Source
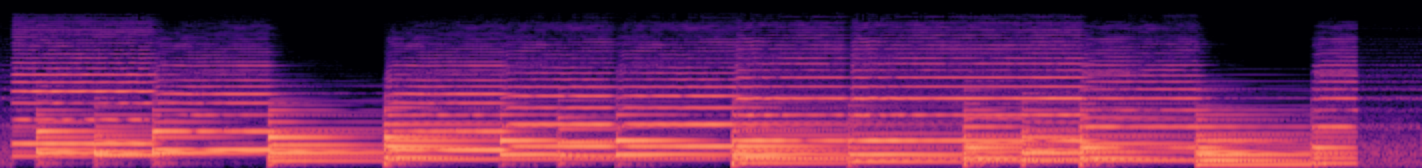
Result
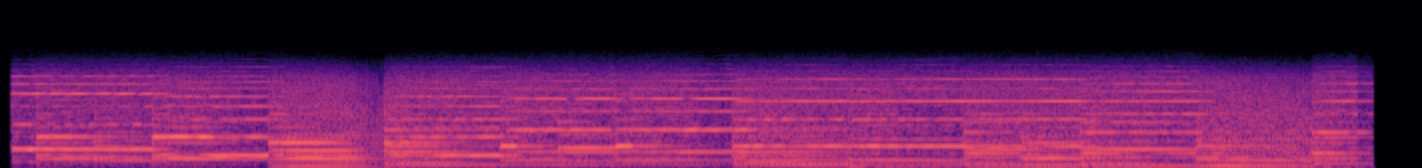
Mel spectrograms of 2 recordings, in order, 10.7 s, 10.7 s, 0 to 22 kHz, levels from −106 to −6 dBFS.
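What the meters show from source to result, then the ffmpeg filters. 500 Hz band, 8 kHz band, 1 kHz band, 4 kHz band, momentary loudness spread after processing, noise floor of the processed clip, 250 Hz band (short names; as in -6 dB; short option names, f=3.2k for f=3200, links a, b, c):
-13.5 dB, under -30 dB, -9.5 dB, -7.0 dB, 4 LU, -49 dBFS, -13.0 dB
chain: -af "equalizer=f=290:t=o:w=1.9:g=-11.5,aecho=1:1:4.8:0.32,acompressor=threshold=-33dB:ratio=6,aresample=11025,asoftclip=type=tanh:threshold=-38.5dB,aresample=44100,acrusher=bits=6:mix=0:aa=0.000001,aecho=1:1:119:0.473,highpass=f=190:t=q:w=0.5412,highpass=f=190:t=q:w=1.307,lowpass=f=3.3k:t=q:w=0.5176,lowpass=f=3.3k:t=q:w=0.7071,lowpass=f=3.3k:t=q:w=1.932,afreqshift=-130"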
